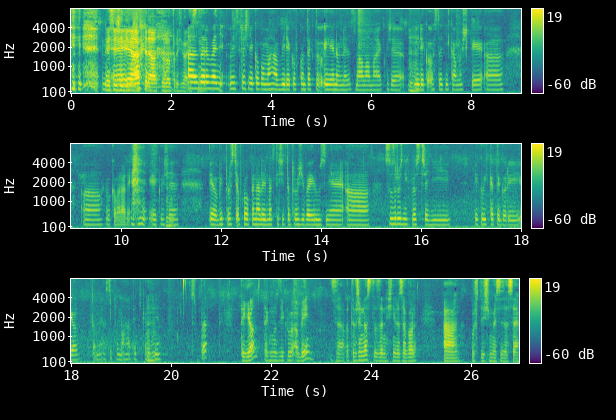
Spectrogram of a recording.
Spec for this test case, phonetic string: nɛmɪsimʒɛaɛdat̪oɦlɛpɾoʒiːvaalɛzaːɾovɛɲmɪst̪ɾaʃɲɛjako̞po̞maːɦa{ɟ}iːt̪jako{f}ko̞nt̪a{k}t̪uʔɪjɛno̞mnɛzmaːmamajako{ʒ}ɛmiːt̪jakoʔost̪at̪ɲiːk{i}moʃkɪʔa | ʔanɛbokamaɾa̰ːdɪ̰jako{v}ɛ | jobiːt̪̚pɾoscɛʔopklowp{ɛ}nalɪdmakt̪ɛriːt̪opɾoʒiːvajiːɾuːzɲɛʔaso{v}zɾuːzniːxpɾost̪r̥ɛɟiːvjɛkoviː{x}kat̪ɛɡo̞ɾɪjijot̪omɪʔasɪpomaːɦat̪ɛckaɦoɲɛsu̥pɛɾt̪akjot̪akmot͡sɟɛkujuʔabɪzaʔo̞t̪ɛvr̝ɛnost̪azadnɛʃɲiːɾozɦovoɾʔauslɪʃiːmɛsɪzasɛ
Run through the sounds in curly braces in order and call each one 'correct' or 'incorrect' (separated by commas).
incorrect, correct, correct, correct, incorrect, incorrect, correct, incorrect, correct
